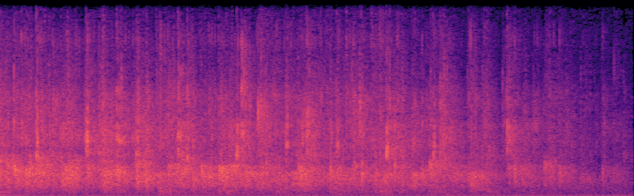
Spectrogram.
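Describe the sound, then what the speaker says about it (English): A crowd at an IEEE IoT startup night applauds its panelists, a loud, dense wash of clapping that holds steady for several seconds and slowly tapers. "give a tremendous round of applause to our panelists"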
